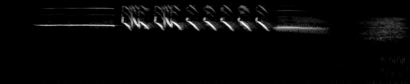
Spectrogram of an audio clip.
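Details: White-crowned Sparrow song in winter on the Mendocino coast, California: a long, clear, high whistled introductory note, which identifies the species, then about nine quick buzzy slurred notes and a short trill, ending in a soft rustle; songs after the opening note vary by area.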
